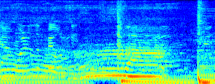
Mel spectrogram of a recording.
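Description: Cattle mooing over a song playing in the background.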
